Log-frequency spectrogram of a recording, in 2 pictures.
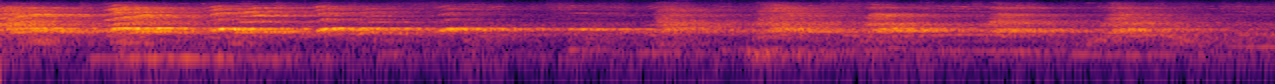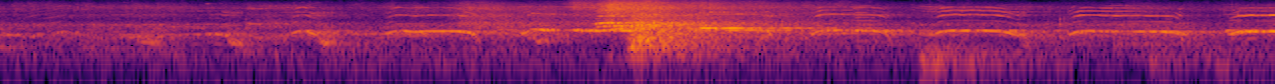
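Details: Six-week-old German Shorthaired Pointer litter, several puppies calling together: high, arching whimpers and squeals overlap in a steady chorus, with a brief sharp noise burst midway.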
